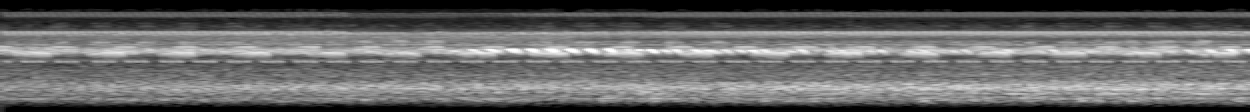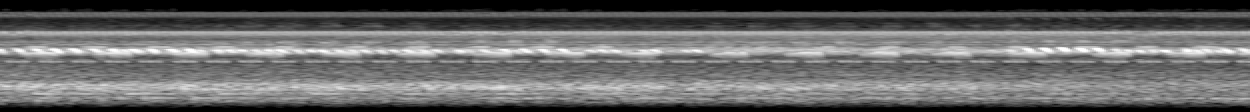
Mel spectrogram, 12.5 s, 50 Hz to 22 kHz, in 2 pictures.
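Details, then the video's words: Night chorus of bell crickets and field crickets from Narita, Chiba, Japan, taken on a TASCAM Portacapture X8. Overlapping high, buzzy trills pulse in short bursts every few seconds above a continuous shrill insect hum, with a softer lower murmur beneath. "スズムシとコオロギの鳴き声 - Chirping of crickets"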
